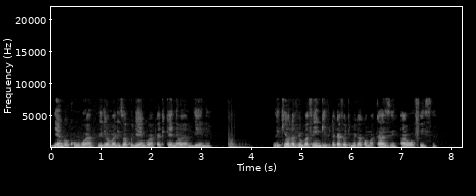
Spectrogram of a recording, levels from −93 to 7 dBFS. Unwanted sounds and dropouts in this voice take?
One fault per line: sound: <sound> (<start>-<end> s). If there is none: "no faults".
sound: thud (3.5-4.1 s)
